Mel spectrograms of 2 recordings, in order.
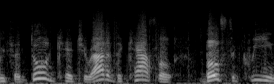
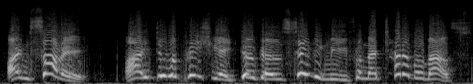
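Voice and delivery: high regal voice; a high-voiced monarch politely laying down the law; apologetic but firm Queen; 8 semitones higher than usual. Queen refuses Gogo at her party, apologetic but firm.

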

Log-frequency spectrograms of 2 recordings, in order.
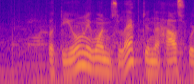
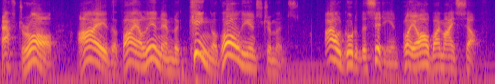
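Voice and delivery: loud, self-important violin; puffed-up king of the instruments; grand boasting; 3 semitones higher, 8 dB louder than usual. A narrator's reading. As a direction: declare it proudly, at full voice.

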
